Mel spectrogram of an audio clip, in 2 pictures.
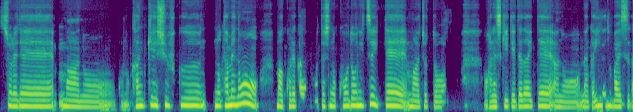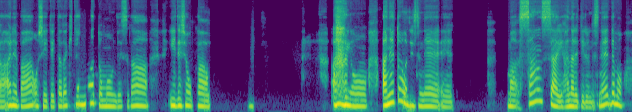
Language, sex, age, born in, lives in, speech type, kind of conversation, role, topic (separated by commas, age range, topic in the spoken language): Japanese, female, 50-54, Japan, United States, conversation, advice, user, どうすれば、心から謝って関係を修復できますか？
